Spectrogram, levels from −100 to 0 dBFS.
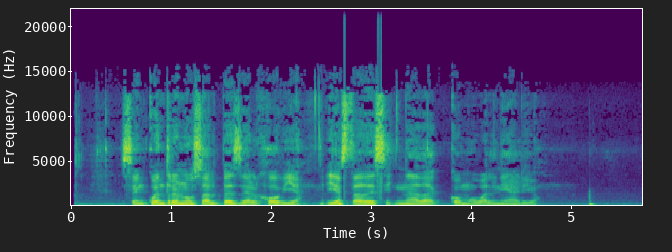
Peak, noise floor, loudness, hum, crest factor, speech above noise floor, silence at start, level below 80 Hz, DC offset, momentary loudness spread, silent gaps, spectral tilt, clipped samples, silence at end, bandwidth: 0 dBFS; -43 dBFS; -15 LUFS; none; 18 dB; 27 dB; 0.25 s; -38 dBFS; under 0.1%; 21 LU; none; -3.5 dB/octave; under 0.1%; 0.5 s; 16 kHz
